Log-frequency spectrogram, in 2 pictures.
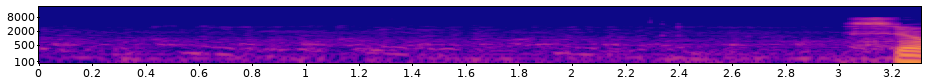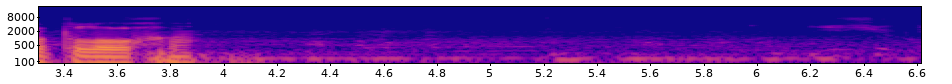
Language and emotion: Russian, sad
